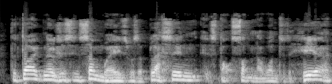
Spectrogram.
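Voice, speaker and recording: Lively in intonation, a man with a southern English accent has a dark, mellow tone and a somewhat breathy voice. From southern England, Isle of Wight. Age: 60s. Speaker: patient. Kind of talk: testimony. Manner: halting.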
